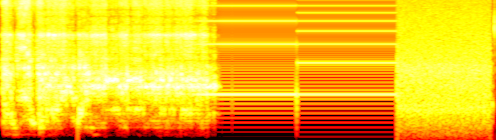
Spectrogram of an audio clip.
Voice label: fire scream, metropolice; npc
